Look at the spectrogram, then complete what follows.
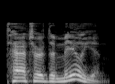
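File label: "tatterdemalion", British English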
